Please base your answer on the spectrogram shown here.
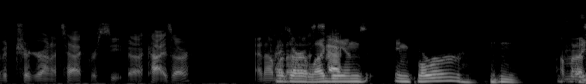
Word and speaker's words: Caesar: you know fun fact there is no s sound in Latin so all C's are pronounced as K's good to know also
